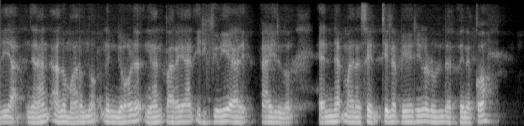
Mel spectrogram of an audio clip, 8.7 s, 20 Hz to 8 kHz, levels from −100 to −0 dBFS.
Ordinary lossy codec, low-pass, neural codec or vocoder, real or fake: none; 7.2 kHz; codec, 16 kHz, 0.8 kbps, ZipCodec; fake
